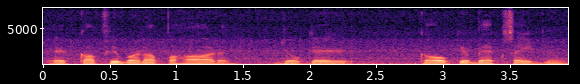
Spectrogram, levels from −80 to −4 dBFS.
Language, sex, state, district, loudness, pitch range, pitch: Hindi, male, Punjab, Pathankot, -17 LUFS, 115-120 Hz, 120 Hz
